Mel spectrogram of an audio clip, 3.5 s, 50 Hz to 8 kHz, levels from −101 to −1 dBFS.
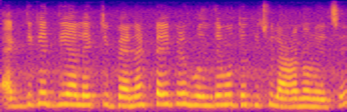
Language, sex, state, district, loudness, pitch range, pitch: Bengali, female, West Bengal, Purulia, -16 LUFS, 225-260 Hz, 245 Hz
